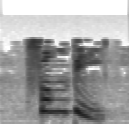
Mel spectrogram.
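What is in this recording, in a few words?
"封闭", Mandarin Chinese; hsk; chinese-flashcards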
